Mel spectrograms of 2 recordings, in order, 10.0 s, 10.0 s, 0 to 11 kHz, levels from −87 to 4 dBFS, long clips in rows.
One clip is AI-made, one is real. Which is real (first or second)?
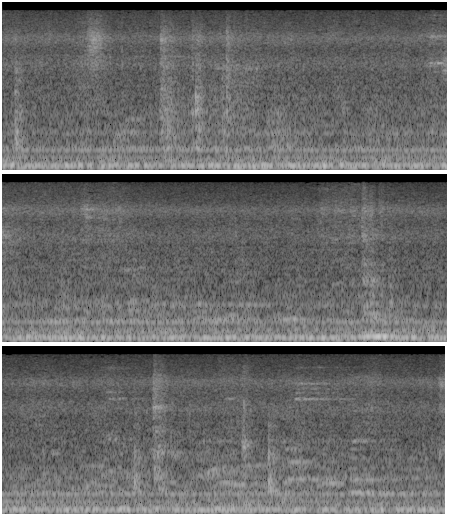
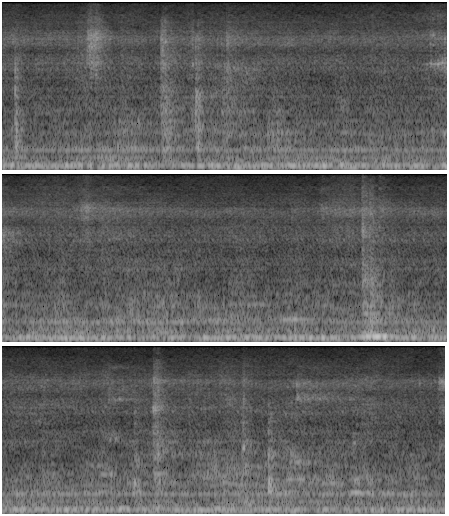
first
